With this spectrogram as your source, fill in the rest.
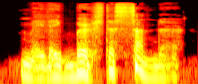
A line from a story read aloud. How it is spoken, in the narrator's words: growled sleepy Fiekla, angrily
